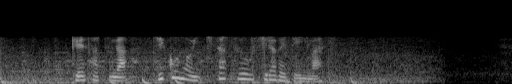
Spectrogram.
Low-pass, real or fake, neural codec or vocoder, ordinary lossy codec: 3.6 kHz; real; none; none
